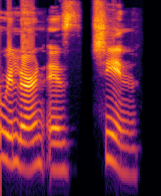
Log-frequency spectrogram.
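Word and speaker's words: شين: letter we learn is chin this one is pronounced just like the English in the word shovel this one is very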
